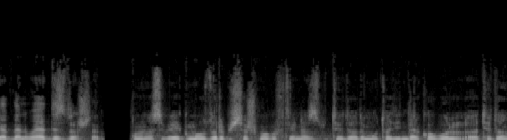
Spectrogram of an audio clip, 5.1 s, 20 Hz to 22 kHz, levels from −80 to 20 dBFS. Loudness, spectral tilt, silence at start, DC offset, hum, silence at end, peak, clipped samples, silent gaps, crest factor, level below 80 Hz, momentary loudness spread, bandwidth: -25 LUFS; -6 dB/octave; 0 s; under 0.1%; none; 0 s; -8 dBFS; under 0.1%; 1.05-1.28 s; 16 dB; -62 dBFS; 7 LU; 12.5 kHz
